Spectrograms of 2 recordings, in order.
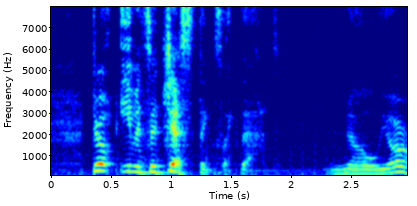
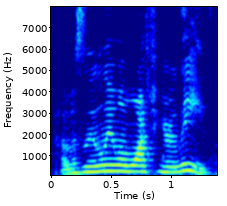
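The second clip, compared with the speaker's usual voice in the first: ordinary talk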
